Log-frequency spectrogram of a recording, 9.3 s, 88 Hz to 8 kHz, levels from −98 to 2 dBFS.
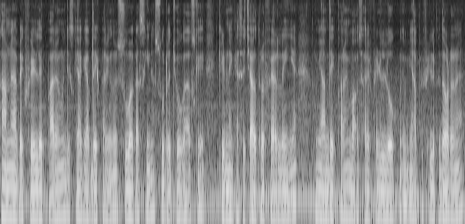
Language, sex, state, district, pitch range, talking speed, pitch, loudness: Hindi, male, Bihar, Purnia, 85-95 Hz, 330 wpm, 90 Hz, -20 LUFS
